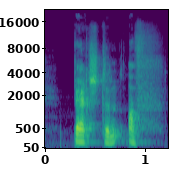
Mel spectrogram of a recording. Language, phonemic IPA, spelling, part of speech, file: Dutch, /ˈpɛrstə(n) ˈɑf/, persten af, verb, Nl-persten af.ogg
- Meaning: inflection of afpersen: 1. plural past indicative 2. plural past subjunctive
